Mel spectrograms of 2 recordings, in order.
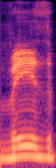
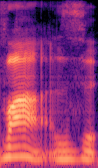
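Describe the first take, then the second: First: The vowel sounds like 'ay'. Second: The vowel sounds like 'ah'. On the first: "ઘણા વેઝ પણ કહેતા હોય છે" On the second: "આપણે કહીએ છીએ આને વાઝ"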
